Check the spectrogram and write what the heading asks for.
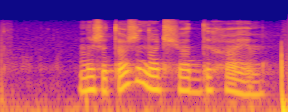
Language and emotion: Russian, neutral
